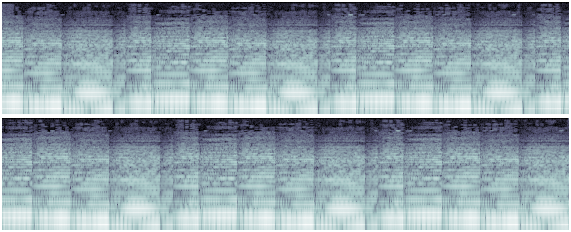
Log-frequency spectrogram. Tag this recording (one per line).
DELICE
Walk-D
WALKING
